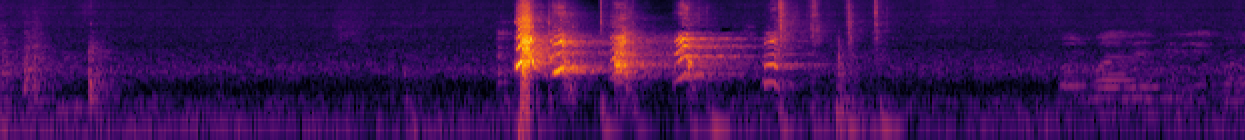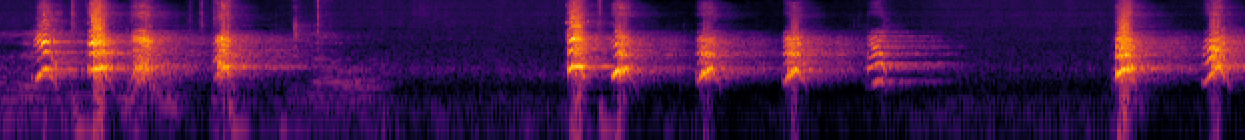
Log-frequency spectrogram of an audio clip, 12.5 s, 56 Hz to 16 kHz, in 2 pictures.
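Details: A 2-month-old Siberian Husky puppy tasting lemon for the first time gives bursts of short, harsh yips and barks, with a person's voice in between.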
